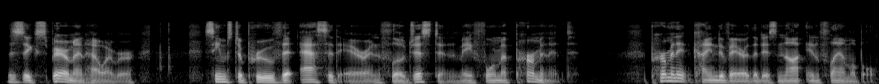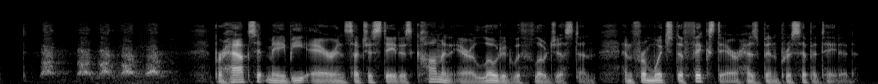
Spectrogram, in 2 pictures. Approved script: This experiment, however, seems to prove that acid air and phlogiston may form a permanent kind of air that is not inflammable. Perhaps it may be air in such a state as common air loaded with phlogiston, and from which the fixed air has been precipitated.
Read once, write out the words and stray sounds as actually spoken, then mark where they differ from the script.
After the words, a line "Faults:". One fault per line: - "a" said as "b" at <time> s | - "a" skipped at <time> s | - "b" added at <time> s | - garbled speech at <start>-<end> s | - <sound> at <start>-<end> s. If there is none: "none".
This experiment, however, seems to prove that acid air and phlogiston may form a permanent permanent kind of air that is not inflammable. Perhaps it may be air in such a state as common air loaded with phlogiston, and from which the fixed air has been precipitated.
Faults:
- tap at 1.6-1.8 s
- "permanent" added at 6.5 s
- bark at 9.1-10.6 s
